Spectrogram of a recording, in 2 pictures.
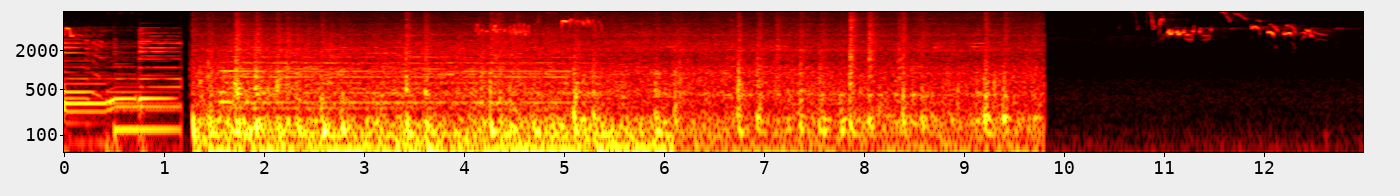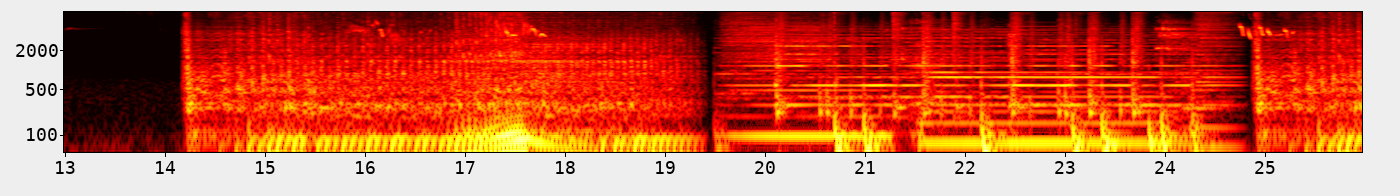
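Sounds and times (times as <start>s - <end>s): tractor engine rumbling: 1.2s - 9.8s, 14.2s - 19.5s, 24.7s - 25.9s
high chirps: 23.9s - 25.3s.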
